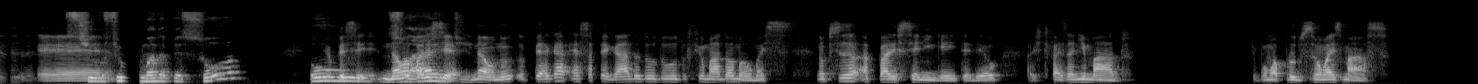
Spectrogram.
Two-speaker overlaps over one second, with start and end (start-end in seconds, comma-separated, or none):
3.2-4.8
